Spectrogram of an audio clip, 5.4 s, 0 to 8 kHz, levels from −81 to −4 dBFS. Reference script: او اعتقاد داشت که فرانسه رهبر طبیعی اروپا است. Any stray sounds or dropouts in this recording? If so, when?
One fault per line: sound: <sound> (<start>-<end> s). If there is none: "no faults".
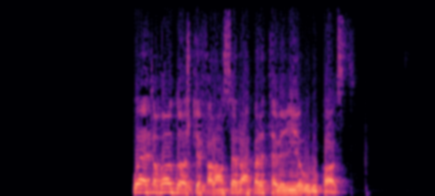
no faults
